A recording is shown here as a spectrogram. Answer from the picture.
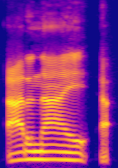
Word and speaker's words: Adonai: I don't know how to pronounce his first name. It's Adonai Mitchell, wide receiver.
